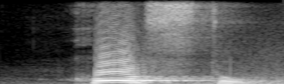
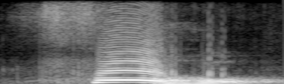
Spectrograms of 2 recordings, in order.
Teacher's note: o O vai ter o som fechado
